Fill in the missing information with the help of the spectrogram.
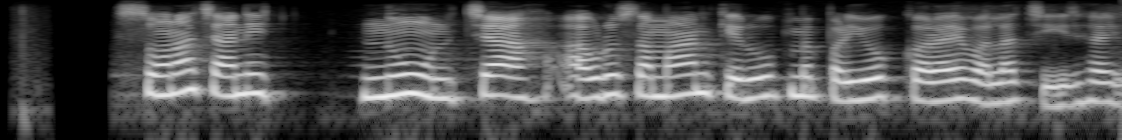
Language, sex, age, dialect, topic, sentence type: Magahi, female, 36-40, Western, banking, statement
